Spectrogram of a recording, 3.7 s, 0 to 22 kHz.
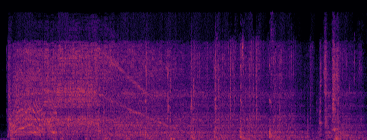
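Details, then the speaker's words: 2005 Kia Amanti with codes P0303 cylinder 3 misfire and P0222 throttle pedal position sensor B low; engine cranks, fires, then stumbles into an uneven idle with irregular puffs from the dead cylinder; spark plug behind intake manifold. "okay so we got a misfire on cylinder 3 we got a throttle pedal positioning sensor so pretty much we have oh cylinder 3 misfire and thrott positioning sensor"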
